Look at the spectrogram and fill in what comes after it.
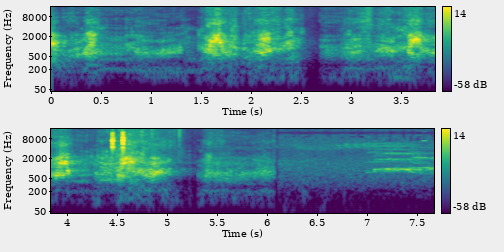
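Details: Dog barking in repeated bursts, broad and harsh, several barks in quick succession with short pauses, fading to quieter background sounds near the end.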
